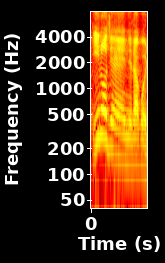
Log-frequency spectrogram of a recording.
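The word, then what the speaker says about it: Inergen: 않은 것을 찾아라 그랬죠 자 이너젠이라고 읽습니다 이노젠 01 뭐 이렇게 되는데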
